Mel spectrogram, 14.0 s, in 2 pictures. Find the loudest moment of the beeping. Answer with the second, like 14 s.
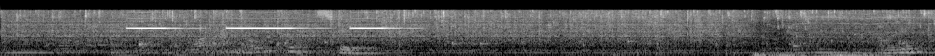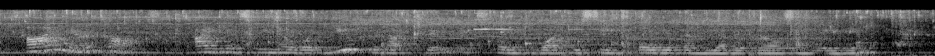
2 s.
